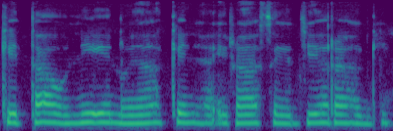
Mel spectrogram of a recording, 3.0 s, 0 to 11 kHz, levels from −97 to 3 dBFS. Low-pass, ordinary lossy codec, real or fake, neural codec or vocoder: none; none; fake; vocoder, 22.05 kHz, 80 mel bands, HiFi-GAN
